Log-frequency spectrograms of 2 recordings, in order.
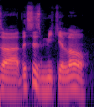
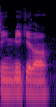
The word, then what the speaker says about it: Miquelon: So this is Mikilo. I think it's pronounced Mikilo. I don't think you pronounce the N because it's whatever.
